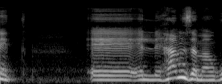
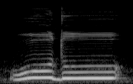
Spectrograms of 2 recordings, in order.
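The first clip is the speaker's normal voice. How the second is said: slow, held final vowel; drawn-out model word; 3 semitones higher, much slower than usual. Shown as a demonstration. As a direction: stretch the example word for pupils. Teacher models example word. (نطق ممدود للكلمة)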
